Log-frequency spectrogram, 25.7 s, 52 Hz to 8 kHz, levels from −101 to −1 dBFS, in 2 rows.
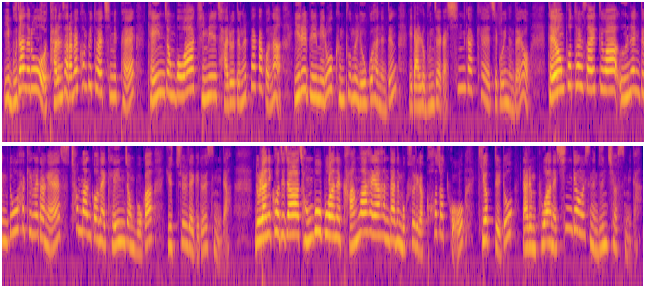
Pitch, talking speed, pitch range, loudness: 280 Hz, 325 characters per minute, 235-345 Hz, -20 LUFS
